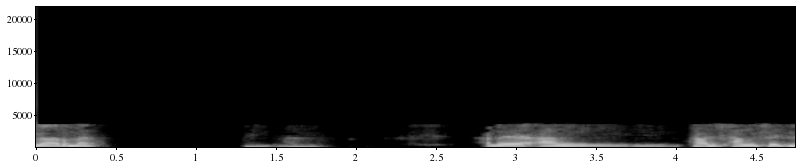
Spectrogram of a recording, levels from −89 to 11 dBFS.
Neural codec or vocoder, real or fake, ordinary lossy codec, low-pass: codec, 16 kHz, 4 kbps, FreqCodec, larger model; fake; MP3, 16 kbps; 3.6 kHz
